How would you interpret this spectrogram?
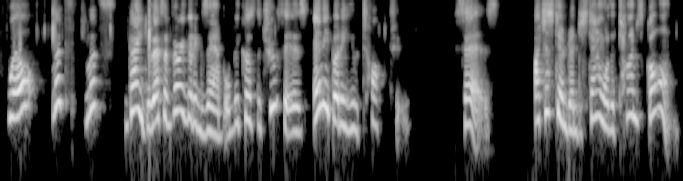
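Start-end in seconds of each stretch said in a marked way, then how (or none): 8.0-10.0 put-on British accent done as a bit. Quoting what people say about lost time: put-on British accent. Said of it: "my British imitation".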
